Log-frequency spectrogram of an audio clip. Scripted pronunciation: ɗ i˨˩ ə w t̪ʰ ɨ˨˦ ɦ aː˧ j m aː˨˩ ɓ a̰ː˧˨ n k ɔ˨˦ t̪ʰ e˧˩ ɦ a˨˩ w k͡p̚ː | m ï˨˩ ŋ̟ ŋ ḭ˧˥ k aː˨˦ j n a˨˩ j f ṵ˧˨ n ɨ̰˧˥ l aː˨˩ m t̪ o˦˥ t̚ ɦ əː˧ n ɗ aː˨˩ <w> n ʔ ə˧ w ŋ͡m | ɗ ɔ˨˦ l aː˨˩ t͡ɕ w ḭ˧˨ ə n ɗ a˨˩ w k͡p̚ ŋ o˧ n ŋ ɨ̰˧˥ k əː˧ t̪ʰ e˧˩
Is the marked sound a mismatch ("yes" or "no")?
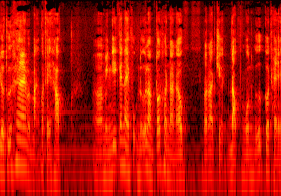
yes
